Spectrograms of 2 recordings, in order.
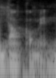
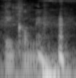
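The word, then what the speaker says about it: Dunkleman: We went from Emmys to Brian Dinkelman. Brian the Dink Dunkelman. It's actually Brian Dunkelman, not Dinkelman.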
